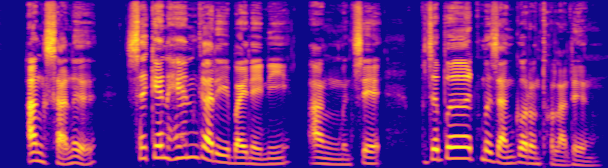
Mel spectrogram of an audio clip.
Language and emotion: Bodo, happy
